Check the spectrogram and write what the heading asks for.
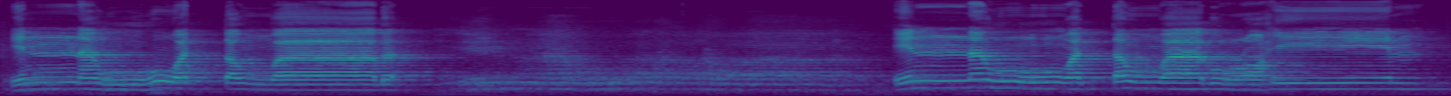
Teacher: Ini huruf ra dia tebal karena dia dalam kondisi fathah, kemudian him ada ya sukun, sebelumnya kasroh, dia bacaan matobi'i kalau kita wasalkan.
